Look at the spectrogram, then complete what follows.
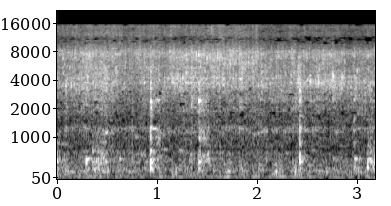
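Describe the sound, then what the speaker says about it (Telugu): Tomatoes and green chilies frying in a pan, a steady bright sizzle with several scraping stirs from a utensil breaking through at irregular intervals, close and continuous. "టమాటాలు పచ్చిమిరకాయలు కూడా వేసుకొని దిప్పుకుందాం"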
